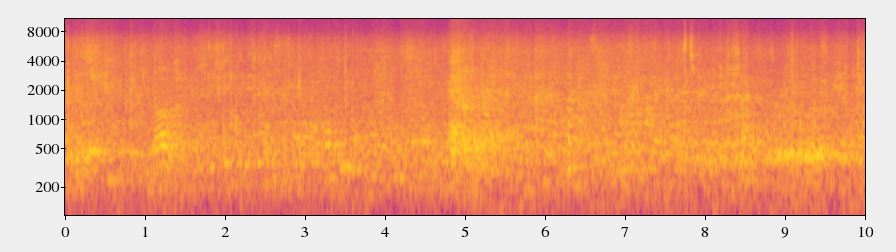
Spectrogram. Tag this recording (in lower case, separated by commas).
speech, human voice, conversation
